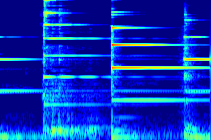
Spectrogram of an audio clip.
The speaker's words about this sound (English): We're spreading the love through Stump the DJs, and we're going to tune up our ringer dinger bells. Everybody's scrambling for their bells.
